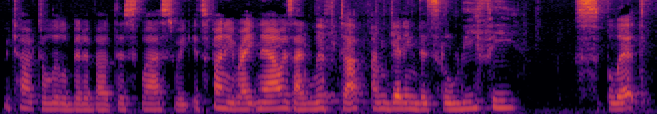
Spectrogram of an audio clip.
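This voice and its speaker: A woman's voice: deep voice, flat delivery, normal speed, mellow. A woman teaching a watercolor class, talking through each step as she paints. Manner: chatty, explains steps while painting. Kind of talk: live class demonstration.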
